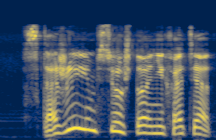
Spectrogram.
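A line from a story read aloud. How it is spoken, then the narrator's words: Shout. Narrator (Russian): закричал Микки Никола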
